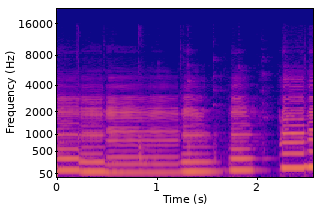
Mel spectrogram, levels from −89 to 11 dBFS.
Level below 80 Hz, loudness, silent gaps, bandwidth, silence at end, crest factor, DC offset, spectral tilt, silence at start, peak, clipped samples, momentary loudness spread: -42 dBFS; -31 LUFS; none; 11 kHz; 0 s; 14 dB; under 0.1%; -7.5 dB/octave; 0 s; -14 dBFS; under 0.1%; 5 LU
